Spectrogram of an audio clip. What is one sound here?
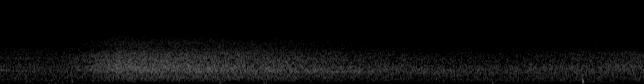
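A stadium crowd roars loudly and then slowly fades.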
